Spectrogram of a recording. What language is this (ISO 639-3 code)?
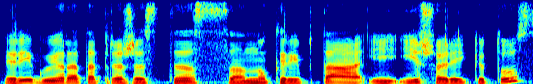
lit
